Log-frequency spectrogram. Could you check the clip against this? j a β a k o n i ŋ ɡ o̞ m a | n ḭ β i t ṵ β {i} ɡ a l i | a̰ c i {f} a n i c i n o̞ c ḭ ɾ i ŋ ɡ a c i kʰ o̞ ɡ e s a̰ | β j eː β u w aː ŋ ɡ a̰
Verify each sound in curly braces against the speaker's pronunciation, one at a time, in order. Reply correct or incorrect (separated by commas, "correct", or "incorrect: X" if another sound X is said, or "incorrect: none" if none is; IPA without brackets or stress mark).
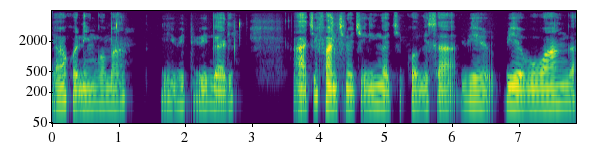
correct, correct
